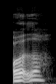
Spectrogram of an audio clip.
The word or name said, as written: odder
